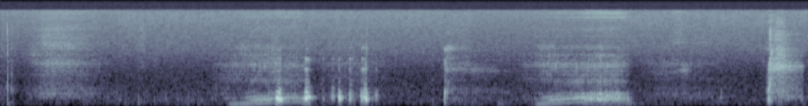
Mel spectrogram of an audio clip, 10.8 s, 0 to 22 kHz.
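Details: Cousin snoring very loudly and not waking despite being hit about 15 times: two loud, rough, buzzing inhaled snores several seconds apart, with sharp thumps from blows in between, quiet room.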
